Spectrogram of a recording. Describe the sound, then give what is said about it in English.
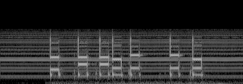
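Seven short, crisp dual-tone beeps from a cell phone keypad, pressed in a quick uneven rhythm with brief pauses between them, clear over a faint background hum; the phone was found on a car's dashboard and is used to call the emergency contact of an injured man. “I only assume he found my cell phone on the dash.”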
